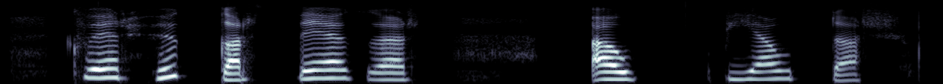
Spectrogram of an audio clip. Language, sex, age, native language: Icelandic, female, 9, Icelandic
